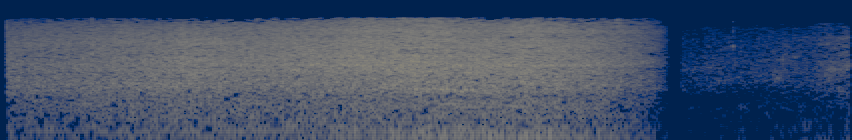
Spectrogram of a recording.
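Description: Ocean surf on a beach, a steady rush of noise that builds and then fades out about five seconds in, giving way suddenly to a much quieter background.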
